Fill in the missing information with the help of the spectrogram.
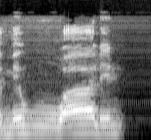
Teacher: نون کے بعد واو آیا ہے، اس وجہ سے تو نون واو میں کنورٹ ہو گیا ہے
